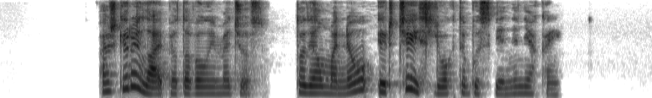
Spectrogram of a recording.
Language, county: Lithuanian, Vilnius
